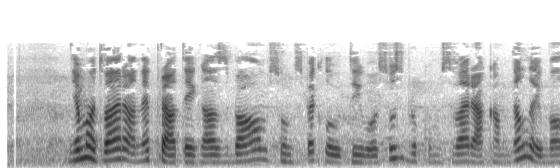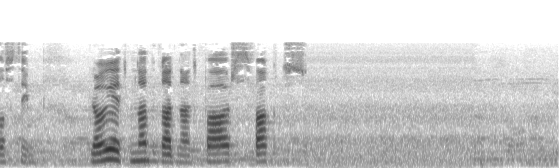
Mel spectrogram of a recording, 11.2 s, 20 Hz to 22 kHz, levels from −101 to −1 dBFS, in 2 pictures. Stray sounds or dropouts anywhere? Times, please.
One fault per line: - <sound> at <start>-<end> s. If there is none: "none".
none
